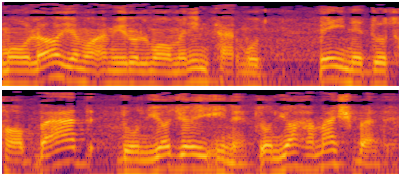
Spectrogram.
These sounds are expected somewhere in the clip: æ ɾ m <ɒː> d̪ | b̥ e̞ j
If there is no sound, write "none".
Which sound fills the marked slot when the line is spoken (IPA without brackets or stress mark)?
uː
